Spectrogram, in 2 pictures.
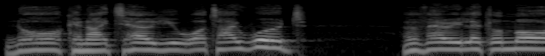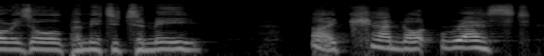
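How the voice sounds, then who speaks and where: A man voicing a tormented male ghost in chains, howling his words in a drawn-out, mournful way. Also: on the high side, steady tone, warm tone, pitched above the performer's own voice. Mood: wailing.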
